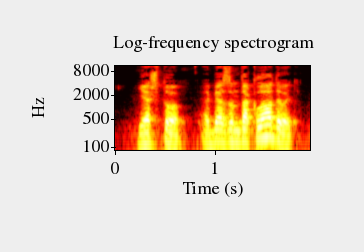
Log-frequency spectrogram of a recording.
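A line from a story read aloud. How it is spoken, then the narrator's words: Grumbling. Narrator (Russian): пробурчал Сергей Борисович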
